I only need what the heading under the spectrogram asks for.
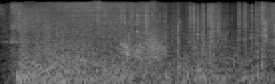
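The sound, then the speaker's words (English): A frozen dinosaur explodes into thousands of pieces with a loud, dense roaring blast. The deep rumbling noise fills the whole stretch at a steady high level and thins only slightly toward the end. “Suddenly, it explodes into thousands of pieces.”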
